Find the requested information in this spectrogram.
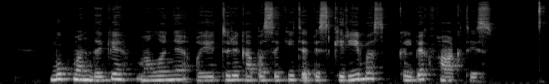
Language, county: Lithuanian, Utena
